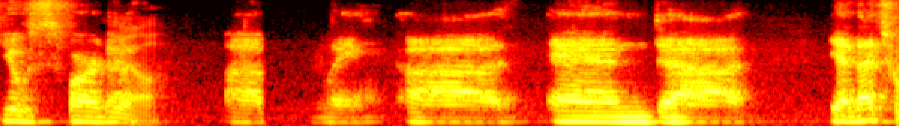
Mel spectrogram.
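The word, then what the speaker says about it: Joost Swarte: yeah, I saw an interview with Yo Svarta, who's it's spelled Juiced Swart, but it's Yo Svarta.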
